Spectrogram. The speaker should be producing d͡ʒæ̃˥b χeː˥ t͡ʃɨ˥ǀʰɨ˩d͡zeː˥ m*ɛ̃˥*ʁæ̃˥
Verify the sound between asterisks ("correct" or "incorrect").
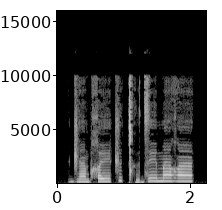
incorrect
